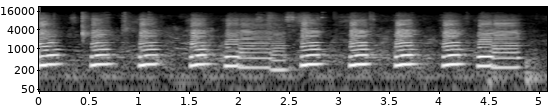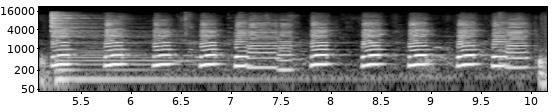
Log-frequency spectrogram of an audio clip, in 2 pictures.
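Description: Saxophone playing a short staccato riff over and over in a jazz trio, about two notes a second. About five seconds in, drums and a low sustained tone join under it.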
